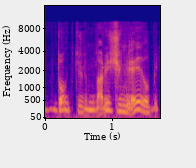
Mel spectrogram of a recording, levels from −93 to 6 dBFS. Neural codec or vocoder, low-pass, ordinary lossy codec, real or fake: autoencoder, 22.05 kHz, a latent of 192 numbers a frame, VITS, trained on many speakers; 9.9 kHz; MP3, 64 kbps; fake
